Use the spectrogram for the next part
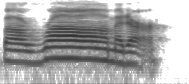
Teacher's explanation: we are going to stress the ROM in barometer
